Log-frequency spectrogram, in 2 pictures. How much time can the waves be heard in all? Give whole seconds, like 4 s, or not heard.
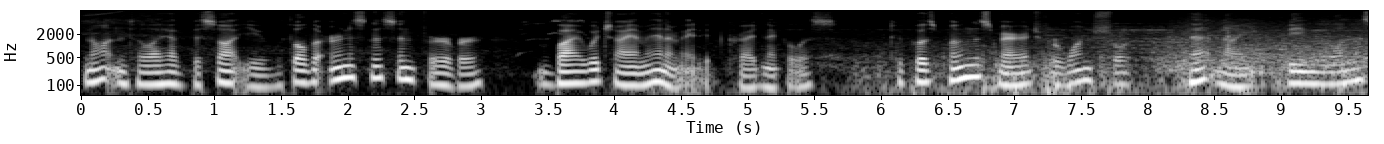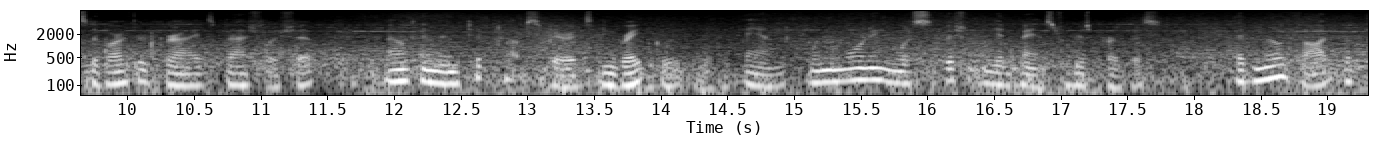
11 s.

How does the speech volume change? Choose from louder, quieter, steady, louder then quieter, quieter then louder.
steady.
